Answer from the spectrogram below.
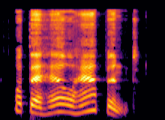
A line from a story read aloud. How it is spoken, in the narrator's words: he cried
